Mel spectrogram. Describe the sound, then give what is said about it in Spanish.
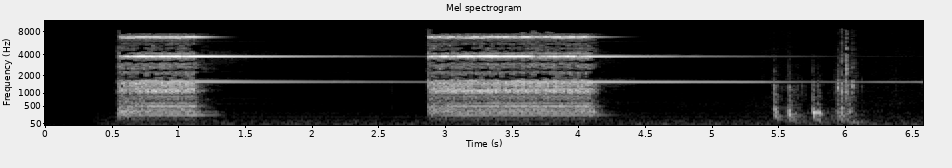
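A telephone rings twice in loud, buzzy bursts with a pause between, followed by a few clicks and clatter as the handset is picked up. “Escuchen ahora el diálogo telefónico entre ambos”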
